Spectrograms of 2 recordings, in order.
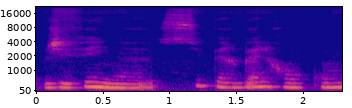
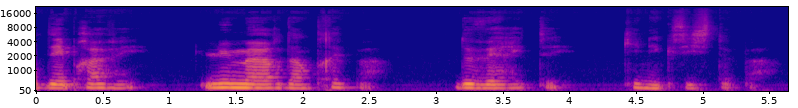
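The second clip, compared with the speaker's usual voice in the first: solemn verse read aloud, phrase by phrase; poem reading; 6 dB louder than usual. Acted. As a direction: declaim each line, then let it hang. Le titre c'est Liberté de penser.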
